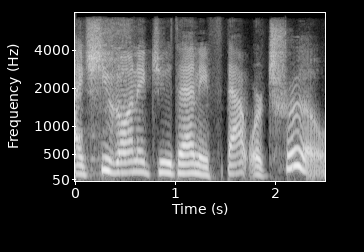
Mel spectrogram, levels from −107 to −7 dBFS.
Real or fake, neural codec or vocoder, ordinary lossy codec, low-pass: fake; codec, 16 kHz, 0.5 kbps, X-Codec, HuBERT features, trained on balanced general audio; AAC, 32 kbps; 7.2 kHz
